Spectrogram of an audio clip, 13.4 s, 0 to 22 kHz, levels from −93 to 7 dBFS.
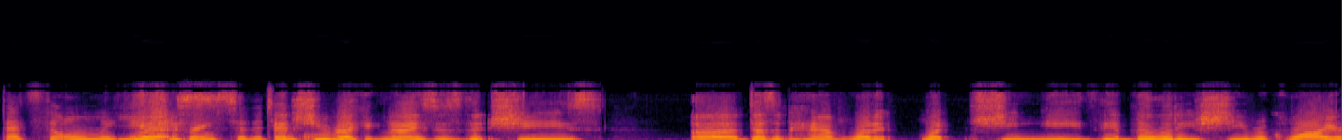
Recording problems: garbled, watery; badly; nothing above 7.5 kHz
wrong speed, natural pitch; too slow; 0.6 times normal speed
distortion; slight; 10 dB below the speech
abrupt cut into speech; at the end

